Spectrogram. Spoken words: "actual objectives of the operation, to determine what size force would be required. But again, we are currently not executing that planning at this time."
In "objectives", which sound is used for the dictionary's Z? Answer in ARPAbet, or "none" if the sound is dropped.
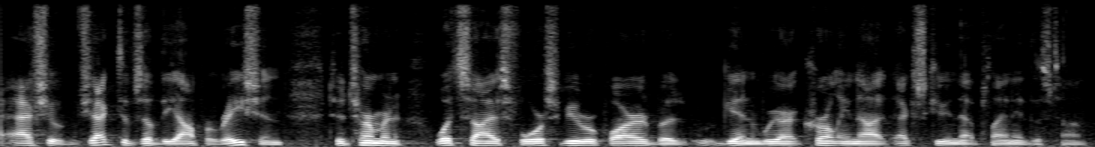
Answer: Z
